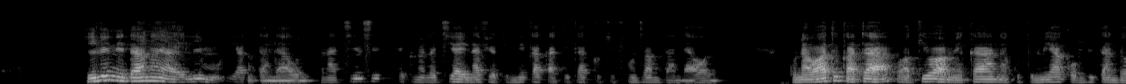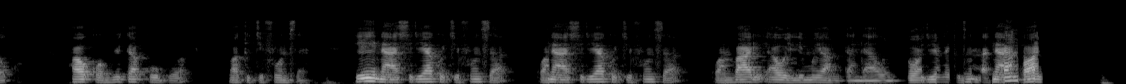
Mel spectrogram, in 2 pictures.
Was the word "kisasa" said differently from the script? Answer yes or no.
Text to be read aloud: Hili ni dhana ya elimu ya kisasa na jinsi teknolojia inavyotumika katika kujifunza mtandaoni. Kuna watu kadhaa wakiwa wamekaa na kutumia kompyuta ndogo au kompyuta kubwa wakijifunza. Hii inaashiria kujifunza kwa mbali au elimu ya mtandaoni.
yes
